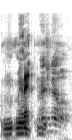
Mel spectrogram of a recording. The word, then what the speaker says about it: Manganiello: I don't know anything about him, but like, I'm going to pronounce his name awfully wrong. Joe Mangianni. – Manganiello. – Yeah, that one.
